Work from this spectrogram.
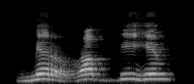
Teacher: हम ऐसे मिलाएंगे कि नून की जो आवाज है या गुन्ने की जो सिफत है वो खत्म हो जाए। मिर रब्बिहिम, आपको लगेगा जैसा कि नून है ही नहीं।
